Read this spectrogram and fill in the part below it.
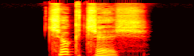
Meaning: Chukchi (the Chukchi language)
- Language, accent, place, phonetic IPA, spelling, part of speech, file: German, Germany, Berlin, [ˈt͡ʃʊkt͡ʃɪʃ], Tschuktschisch, noun, De-Tschuktschisch.ogg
